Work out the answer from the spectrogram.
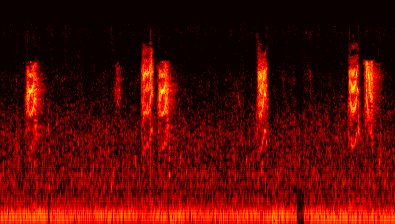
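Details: Female coleiro, the Double-collared seedeater, calling to prompt male song: about eight high, clipped chips, several doubled in quick pairs, irregular rhythm, faint low hum behind.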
